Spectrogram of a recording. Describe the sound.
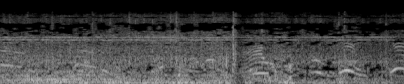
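Horse hooves clatter on tarmac during an illegal street horse race near Palagonia, Sicily, amid a steady roar of traffic, with scooters beeping and people shouting from the roadside throughout.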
